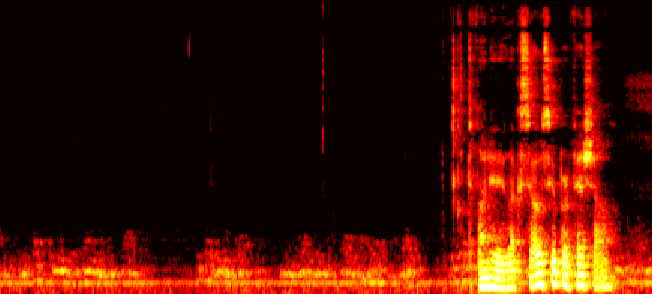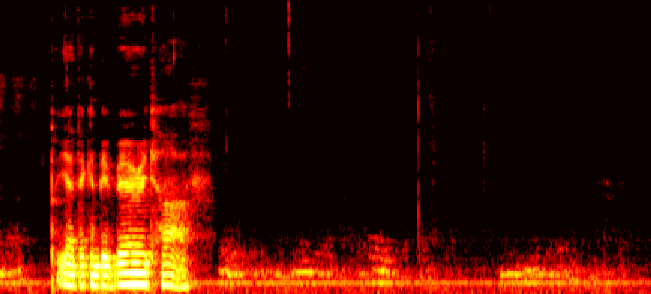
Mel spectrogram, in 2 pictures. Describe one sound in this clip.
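Small surgical scissors snip softly close by.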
